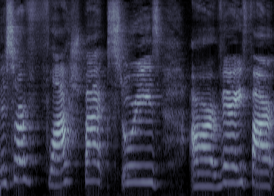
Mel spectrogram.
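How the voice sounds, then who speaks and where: A woman with a Scottish accent and a bright, sharp tone, with ordinary pitch variation. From Scotland. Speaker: book reviewer. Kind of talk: book review vlog. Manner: casual, with filler ums.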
